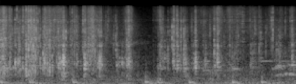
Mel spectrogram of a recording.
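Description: Kitchen handling noise: a dense run of irregular scraping, crackling and small clicks from utensils and containers, louder in the first two seconds, then quieter.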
